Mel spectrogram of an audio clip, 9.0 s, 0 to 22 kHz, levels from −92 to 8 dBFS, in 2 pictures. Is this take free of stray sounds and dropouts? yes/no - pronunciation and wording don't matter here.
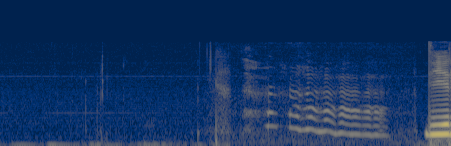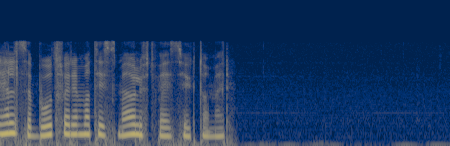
no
